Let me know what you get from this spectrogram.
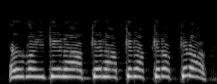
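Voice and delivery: high, urgent mock yell without full volume; retold yell. Airman waking Marines in a smoky tent, retold yell. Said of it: "I yelled to the top of my lungs".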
